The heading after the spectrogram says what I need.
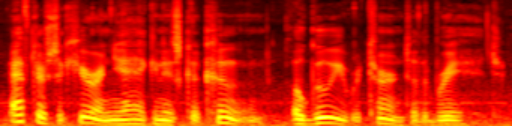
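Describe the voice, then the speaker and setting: Gravelly male narrator. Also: mid-range voice, brisk, darkish tone, slight background noise. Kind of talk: scripted story narration.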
